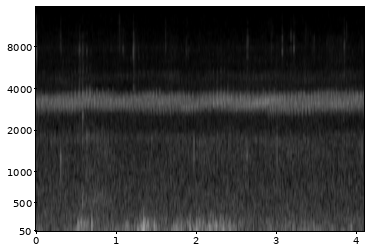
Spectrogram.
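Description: A steady, high-pitched chorus of calling frogs. It runs evenly throughout, with some low rumbling in the first half.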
